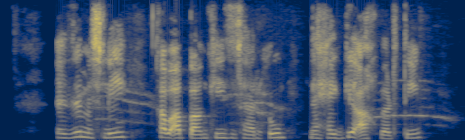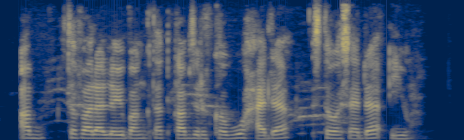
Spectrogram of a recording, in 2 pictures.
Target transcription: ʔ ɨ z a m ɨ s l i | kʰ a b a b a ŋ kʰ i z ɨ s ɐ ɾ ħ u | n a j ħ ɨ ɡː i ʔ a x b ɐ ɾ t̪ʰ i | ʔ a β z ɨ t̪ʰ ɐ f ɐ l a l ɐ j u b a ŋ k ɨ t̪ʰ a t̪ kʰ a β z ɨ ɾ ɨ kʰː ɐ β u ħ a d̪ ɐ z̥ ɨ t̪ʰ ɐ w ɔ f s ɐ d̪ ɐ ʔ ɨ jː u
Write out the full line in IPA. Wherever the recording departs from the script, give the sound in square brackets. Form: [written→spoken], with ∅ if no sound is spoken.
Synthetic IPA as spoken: ʔ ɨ z [a→i] m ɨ s l i | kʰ a [b→β] a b a ŋ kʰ i z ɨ s ɐ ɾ ħ u | n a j ħ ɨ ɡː i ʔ a x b ɐ ɾ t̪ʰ i | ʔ a β z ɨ t̪ʰ ɐ f ɐ l a l ɐ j u b a ŋ k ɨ t̪ʰ a t̪ kʰ a β z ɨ ɾ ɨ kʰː ɐ β u ħ a d̪ ɐ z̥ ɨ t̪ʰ ɐ w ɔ [f→∅] s ɐ d̪ ɐ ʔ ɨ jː u

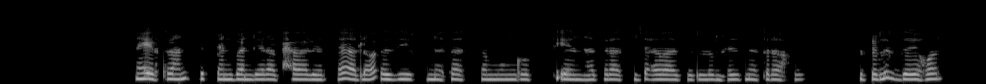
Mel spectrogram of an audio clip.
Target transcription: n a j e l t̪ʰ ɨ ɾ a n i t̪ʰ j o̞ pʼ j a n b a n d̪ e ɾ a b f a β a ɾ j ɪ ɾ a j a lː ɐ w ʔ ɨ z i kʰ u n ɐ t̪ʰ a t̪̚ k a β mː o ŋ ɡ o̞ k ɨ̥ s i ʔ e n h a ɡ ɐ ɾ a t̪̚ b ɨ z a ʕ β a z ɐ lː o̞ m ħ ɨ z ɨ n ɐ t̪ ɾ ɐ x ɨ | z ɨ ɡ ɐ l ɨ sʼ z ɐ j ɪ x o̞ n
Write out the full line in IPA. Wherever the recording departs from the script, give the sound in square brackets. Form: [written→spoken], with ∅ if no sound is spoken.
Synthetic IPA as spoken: n a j e [l→ɾ] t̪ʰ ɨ ɾ a n i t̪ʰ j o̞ pʼ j a n b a n d̪ e ɾ a b [f→ħ] a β a ɾ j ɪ ɾ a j a lː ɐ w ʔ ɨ z i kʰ u n ɐ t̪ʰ a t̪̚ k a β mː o ŋ ɡ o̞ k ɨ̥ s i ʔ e n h a ɡ ɐ ɾ a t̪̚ b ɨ z a ʕ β a z ɐ lː o̞ m ħ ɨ z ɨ n ɐ t̪ ɾ ɐ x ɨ | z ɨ ɡ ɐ l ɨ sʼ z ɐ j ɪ x o̞ n

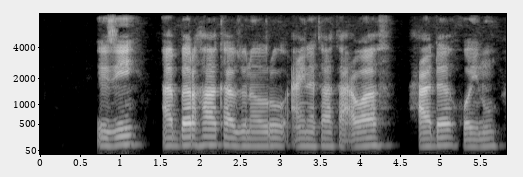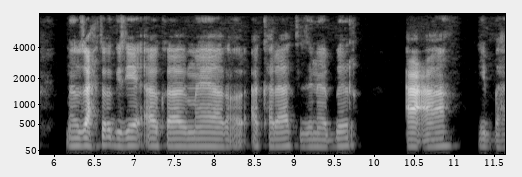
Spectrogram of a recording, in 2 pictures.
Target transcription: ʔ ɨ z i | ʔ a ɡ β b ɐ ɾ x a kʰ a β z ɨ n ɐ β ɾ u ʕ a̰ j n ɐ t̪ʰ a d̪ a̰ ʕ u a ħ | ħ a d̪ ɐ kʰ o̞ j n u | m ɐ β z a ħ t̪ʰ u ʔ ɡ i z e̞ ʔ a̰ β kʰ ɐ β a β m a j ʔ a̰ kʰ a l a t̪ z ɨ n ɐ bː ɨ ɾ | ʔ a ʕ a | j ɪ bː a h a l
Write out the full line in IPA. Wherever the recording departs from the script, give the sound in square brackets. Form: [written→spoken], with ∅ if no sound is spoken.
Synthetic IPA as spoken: ʔ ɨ z i | ʔ a [ɡ→∅] β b ɐ ɾ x a kʰ a β z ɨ n ɐ β ɾ u ʕ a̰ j n ɐ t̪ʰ a [d̪→t̪] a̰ ʕ [u→w] a [ħ→f] | ħ a d̪ ɐ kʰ o̞ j n u | m ɐ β z a ħ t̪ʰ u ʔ ɡ i z e̞ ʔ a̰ β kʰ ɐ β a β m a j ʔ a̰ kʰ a l a t̪ z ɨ n ɐ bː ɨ ɾ | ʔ a ʕ a | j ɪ bː a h a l

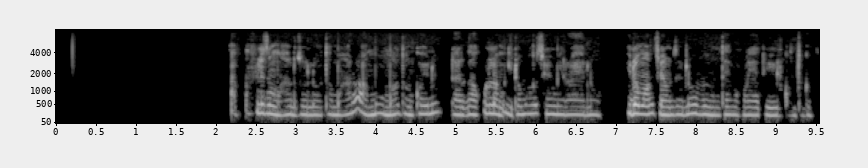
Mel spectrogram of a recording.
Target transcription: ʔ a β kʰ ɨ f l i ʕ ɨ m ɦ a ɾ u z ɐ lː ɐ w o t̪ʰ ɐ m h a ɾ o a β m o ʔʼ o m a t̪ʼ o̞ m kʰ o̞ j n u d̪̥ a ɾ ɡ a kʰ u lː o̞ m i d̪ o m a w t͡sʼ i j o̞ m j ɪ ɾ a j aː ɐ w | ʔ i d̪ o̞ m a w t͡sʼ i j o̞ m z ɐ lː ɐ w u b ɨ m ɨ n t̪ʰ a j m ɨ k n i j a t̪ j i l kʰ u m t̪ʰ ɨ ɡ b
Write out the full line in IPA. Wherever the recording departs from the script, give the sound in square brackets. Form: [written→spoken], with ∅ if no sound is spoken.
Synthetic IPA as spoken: ʔ a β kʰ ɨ f l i [ʕ→z] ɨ m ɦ a ɾ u z ɐ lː ɐ w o t̪ʰ ɐ m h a ɾ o a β m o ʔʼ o m a t̪ʼ o̞ m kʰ o̞ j n u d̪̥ a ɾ ɡ a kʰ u lː o̞ m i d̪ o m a w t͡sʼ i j o̞ m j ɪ ɾ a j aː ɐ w | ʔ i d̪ o̞ m a w t͡sʼ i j o̞ m z ɐ lː ɐ w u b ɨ m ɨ n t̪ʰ a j m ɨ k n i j a t̪ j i l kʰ u m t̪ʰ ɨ ɡ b

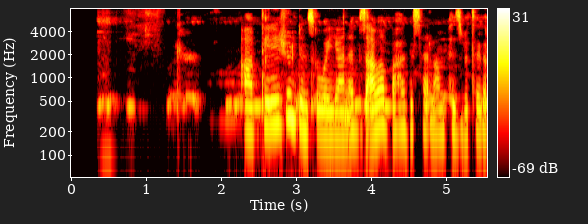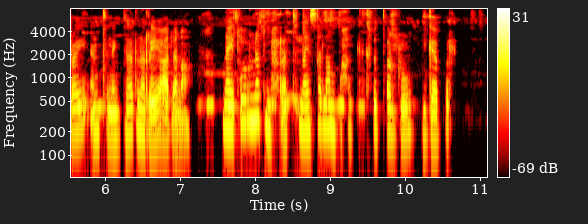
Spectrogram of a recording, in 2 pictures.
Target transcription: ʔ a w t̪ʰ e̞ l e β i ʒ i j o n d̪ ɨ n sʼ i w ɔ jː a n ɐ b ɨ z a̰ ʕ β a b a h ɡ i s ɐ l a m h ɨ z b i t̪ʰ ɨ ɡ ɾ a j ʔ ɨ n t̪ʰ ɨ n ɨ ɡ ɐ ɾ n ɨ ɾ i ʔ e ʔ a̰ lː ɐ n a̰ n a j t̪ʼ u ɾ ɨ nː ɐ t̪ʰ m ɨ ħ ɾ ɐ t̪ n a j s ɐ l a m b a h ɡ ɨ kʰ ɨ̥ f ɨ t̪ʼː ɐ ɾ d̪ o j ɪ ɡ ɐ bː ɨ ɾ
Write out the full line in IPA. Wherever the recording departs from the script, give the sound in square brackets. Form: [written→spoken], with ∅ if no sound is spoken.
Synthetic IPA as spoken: ʔ a [w→β] t̪ʰ e̞ l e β i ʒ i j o n d̪ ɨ n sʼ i w ɔ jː a n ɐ b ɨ z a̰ ʕ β a b a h ɡ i s ɐ l a m h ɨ z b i t̪ʰ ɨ ɡ ɾ a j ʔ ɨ n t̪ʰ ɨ n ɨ ɡ ɐ ɾ n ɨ ɾ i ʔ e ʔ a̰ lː ɐ n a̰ n a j t̪ʼ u ɾ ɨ nː ɐ [t̪ʰ→t̪] m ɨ ħ ɾ ɐ t̪ n a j s ɐ l a m b a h ɡ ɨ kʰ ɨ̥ f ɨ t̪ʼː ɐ ɾ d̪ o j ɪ ɡ ɐ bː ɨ ɾ

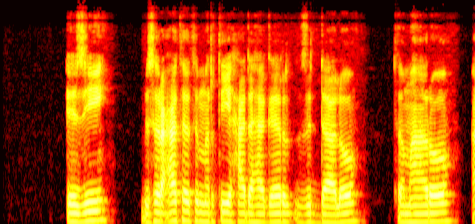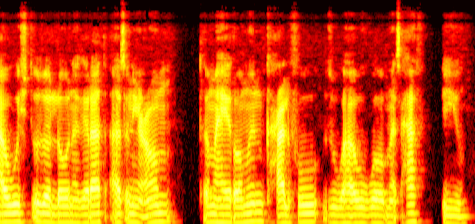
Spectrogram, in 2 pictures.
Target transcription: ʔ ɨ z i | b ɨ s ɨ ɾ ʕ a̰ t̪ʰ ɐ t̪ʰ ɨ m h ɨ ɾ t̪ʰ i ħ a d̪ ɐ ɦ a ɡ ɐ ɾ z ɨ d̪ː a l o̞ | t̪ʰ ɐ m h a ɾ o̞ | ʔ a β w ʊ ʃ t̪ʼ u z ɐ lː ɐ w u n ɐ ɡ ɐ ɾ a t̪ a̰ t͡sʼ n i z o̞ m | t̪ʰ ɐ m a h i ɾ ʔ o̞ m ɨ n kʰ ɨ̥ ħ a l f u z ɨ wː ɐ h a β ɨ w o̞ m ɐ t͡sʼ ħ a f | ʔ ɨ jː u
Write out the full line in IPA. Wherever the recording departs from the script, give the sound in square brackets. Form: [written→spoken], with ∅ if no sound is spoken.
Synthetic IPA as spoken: ʔ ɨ z i | b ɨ s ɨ ɾ ʕ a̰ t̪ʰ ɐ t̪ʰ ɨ m h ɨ ɾ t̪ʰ i ħ a d̪ ɐ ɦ a ɡ ɐ ɾ z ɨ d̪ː a l o̞ | t̪ʰ ɐ m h a ɾ o̞ | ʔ a β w ʊ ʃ t̪ʼ u z ɐ lː ɐ w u n ɐ ɡ ɐ ɾ a t̪ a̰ t͡sʼ n i [z→ʕ] o̞ m | t̪ʰ ɐ m a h i ɾ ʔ o̞ m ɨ n kʰ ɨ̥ ħ a l f u z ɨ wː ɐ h a β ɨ w o̞ m ɐ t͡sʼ ħ a f | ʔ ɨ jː u

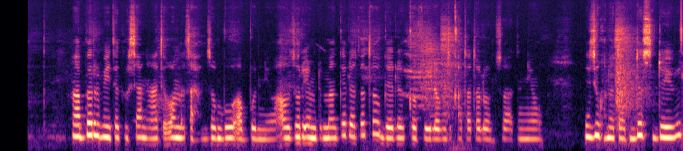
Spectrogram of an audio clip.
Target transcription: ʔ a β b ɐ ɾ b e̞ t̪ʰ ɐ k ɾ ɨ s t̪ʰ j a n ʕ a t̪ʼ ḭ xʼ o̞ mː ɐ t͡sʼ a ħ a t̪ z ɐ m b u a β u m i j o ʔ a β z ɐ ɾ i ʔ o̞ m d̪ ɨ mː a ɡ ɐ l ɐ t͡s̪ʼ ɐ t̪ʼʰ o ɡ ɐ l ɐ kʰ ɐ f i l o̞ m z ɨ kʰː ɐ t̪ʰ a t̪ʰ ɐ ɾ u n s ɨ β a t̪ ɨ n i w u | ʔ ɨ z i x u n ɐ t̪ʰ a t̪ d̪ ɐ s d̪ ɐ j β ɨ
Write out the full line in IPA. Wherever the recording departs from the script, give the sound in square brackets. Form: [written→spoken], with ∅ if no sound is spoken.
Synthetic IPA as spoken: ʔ a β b ɐ ɾ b e̞ t̪ʰ ɐ k ɾ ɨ s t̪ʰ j a n ʕ a t̪ʼ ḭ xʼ o̞ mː ɐ t͡sʼ a ħ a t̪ z ɐ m b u a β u [m→n] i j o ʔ a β z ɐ ɾ i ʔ o̞ m d̪ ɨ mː a ɡ ɐ l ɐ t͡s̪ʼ ɐ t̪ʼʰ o ɡ ɐ l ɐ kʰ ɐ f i l o̞ m z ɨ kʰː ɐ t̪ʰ a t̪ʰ ɐ [ɾ→l] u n s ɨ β a t̪ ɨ n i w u | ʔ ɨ z i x u n ɐ t̪ʰ a t̪ d̪ ɐ s d̪ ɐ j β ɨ

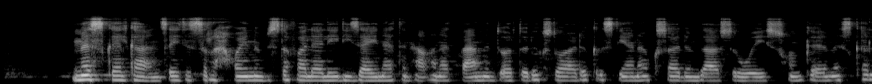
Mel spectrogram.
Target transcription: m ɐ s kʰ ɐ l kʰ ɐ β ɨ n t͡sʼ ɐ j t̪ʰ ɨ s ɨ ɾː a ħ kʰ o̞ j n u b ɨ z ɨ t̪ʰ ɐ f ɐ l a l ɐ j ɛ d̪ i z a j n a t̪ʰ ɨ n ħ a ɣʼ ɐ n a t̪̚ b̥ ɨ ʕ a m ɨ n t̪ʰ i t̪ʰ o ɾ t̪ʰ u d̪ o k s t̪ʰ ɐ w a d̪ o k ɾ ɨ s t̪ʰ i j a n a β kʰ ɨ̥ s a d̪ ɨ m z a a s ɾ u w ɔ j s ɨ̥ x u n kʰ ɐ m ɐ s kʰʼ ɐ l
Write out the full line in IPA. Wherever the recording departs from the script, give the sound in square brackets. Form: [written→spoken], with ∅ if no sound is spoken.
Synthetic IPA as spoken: m ɐ s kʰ ɐ l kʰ [ɐ→a] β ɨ n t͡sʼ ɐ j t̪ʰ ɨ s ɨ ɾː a ħ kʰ o̞ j n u b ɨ z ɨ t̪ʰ ɐ f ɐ l a l ɐ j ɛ d̪ i z a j n a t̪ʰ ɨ n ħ a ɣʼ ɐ n a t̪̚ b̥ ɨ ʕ a m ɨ n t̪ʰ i [t̪ʰ→∅] o ɾ t̪ʰ [u→o] d̪ o k s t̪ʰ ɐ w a d̪ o k ɾ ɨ s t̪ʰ i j a n a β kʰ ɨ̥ s a d̪ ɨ m z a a s ɾ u w ɔ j s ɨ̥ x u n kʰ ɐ m ɐ s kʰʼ ɐ l

